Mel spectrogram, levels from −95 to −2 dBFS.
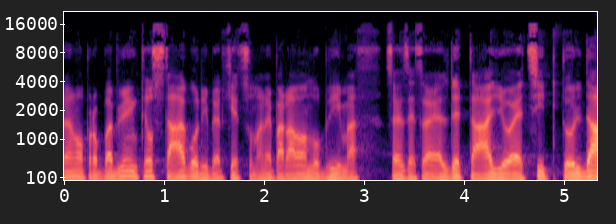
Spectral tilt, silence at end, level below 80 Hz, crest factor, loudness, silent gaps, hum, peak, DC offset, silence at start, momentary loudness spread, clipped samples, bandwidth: -5.5 dB/octave; 0 s; -52 dBFS; 20 dB; -26 LUFS; none; none; -4 dBFS; under 0.1%; 0 s; 7 LU; under 0.1%; 16 kHz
